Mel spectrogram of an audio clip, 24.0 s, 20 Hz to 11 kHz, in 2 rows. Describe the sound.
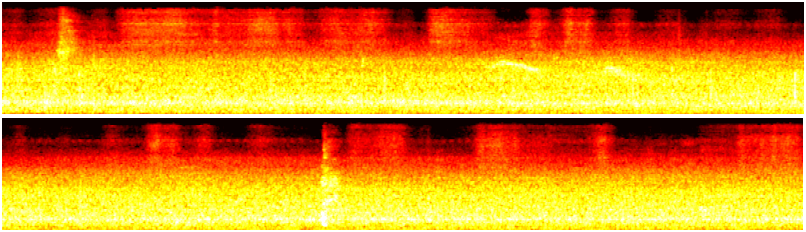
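A Tokyu 8500 series train runs between Omotesando and Azamino, giving a steady, loud rumble of motor and wheel noise throughout with a few thin high squeals rising above it.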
